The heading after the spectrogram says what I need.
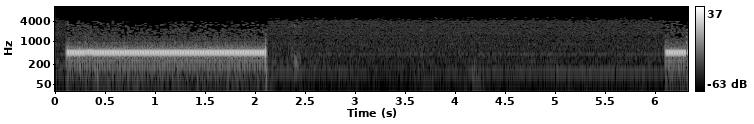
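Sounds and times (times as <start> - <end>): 
phone ringback tone: 0.1 - 2.1, 6.1 - 6.3.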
